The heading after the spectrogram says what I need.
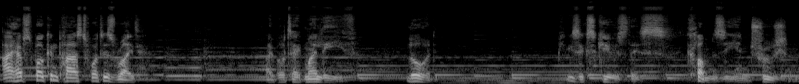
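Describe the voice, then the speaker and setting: A man's voice: on the low side, big pitch swings, measured pace, long pauses, music in the background. A man voicing a pious, anxious Irish abbot in a game, formal, earnest and deferential. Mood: apologetic, deferential. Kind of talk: video game cutscene acting.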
